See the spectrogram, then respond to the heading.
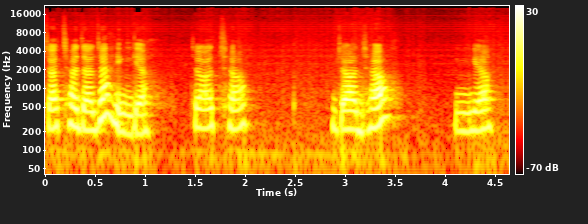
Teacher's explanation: चा वर्ग के जो है वे कहां से तालव्य से उच्चरित माने जाते हैं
